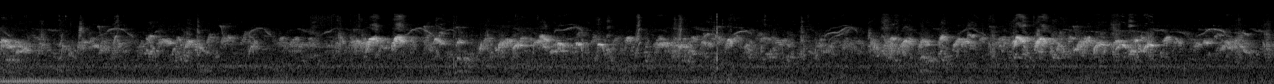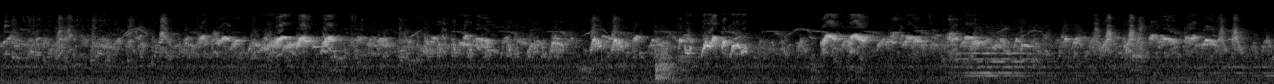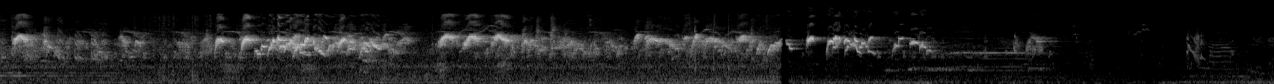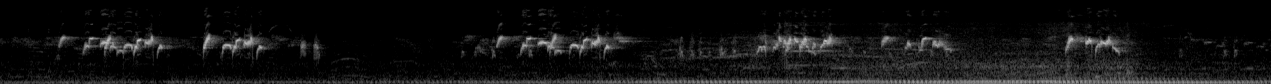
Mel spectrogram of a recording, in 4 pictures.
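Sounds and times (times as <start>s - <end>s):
bird chirping song: 0.0s - 50.9s.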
